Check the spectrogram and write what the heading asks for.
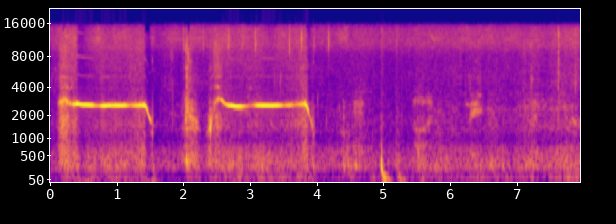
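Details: Young francolins give contact calls at sunset on 7 October in Tswalu Kalahari Reserve, South Africa: two long, steady high whistles, each about a second and ending in a downward slur, then a brief falling note, with wind throughout.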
